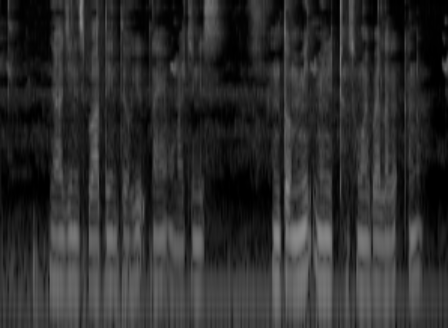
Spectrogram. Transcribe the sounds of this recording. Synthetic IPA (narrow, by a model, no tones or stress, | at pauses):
d͡ʒaɦãd͡ʒinisbaɾd̪int̪ɛɦujuʔt̪ãjãʔɔnad͡ʒinis | ɛnt̪ɔʔmit̪̚miniʈ̚ʈʰansɔmɔjbajlaɡaʔ̪̚kana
